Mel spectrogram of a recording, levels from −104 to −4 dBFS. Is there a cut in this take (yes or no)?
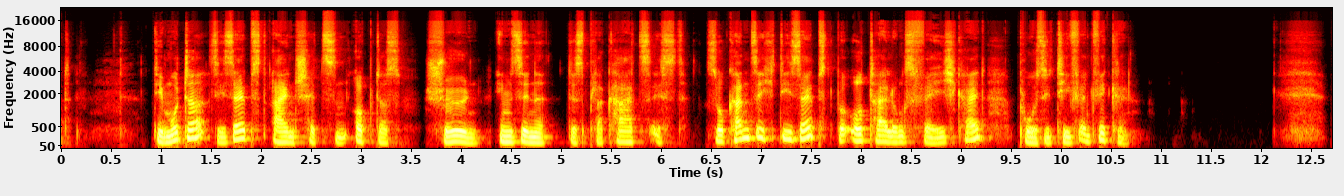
yes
